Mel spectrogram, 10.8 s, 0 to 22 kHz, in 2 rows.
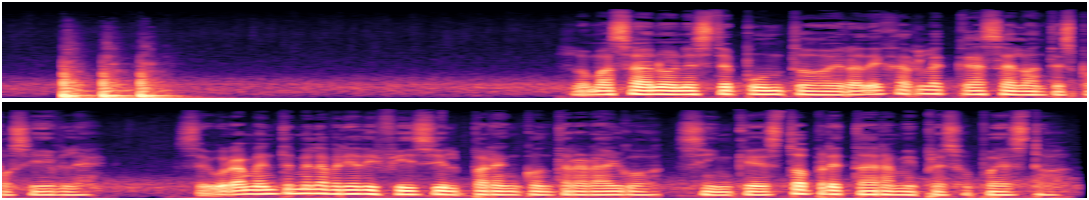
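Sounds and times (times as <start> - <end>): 
knocking on a door: 0.4 - 1.0
speech: 2.9 - 10.8.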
